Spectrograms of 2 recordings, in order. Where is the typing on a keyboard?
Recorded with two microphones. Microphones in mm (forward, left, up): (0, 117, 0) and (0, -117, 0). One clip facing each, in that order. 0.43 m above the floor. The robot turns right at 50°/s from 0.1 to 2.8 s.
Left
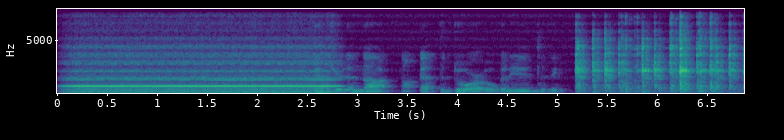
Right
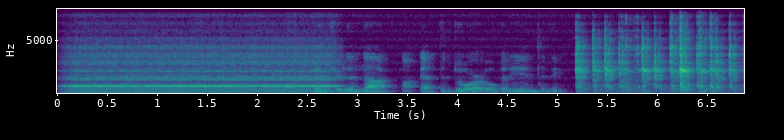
70° left (ahead or behind), 2.5 m.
